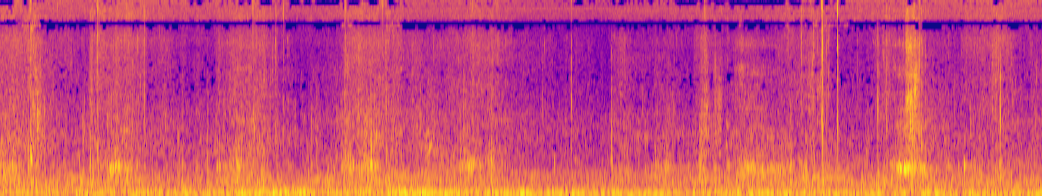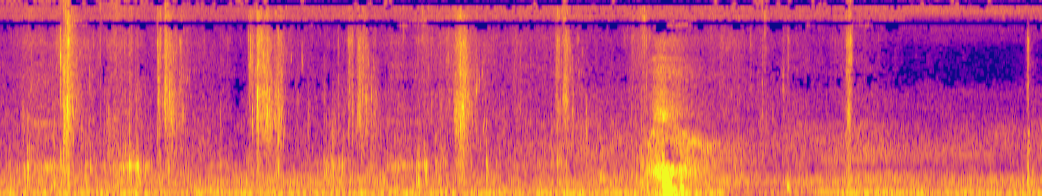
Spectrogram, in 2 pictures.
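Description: Footsteps of a person walking through tall grass and brush at a steady pace, with the rustle of stems against legs. About seventeen seconds in there is one short, louder low thud.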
